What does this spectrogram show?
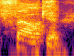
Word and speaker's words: Falcon: I said, "Falcon," like the bird.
